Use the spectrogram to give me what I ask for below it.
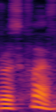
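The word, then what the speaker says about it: RISC-V: we have we have risk five we call it risk five right does does someone call it risk V so we have risk five but SP V okay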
